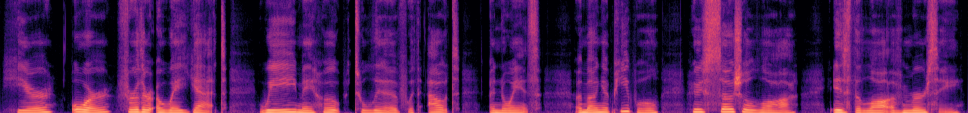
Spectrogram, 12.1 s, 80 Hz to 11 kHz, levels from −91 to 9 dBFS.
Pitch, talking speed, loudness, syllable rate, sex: 195 Hz, 115 wpm, -17 LUFS, 3.6 syllables/s, female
